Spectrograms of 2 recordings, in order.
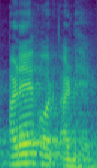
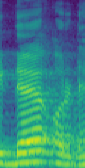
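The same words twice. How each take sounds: First: अड़े और अढ़े with leading "a" and a flap; flapped dotted letters. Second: ड और ढ as hard retroflex stops; hard undotted letters. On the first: Teacher contrasts letter pairs, flapped अड़े और अढ़े. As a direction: flick the tongue on अड़े, then अढ़े. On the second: Teacher contrasts letter pairs, unflapped ड और ढ. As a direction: stop the tongue firmly on ड, then aspirated ढ. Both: Shown as a demonstration. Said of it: "ये क्या अलग-अलग होते हैं".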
